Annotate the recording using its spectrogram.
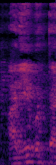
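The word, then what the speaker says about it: आर्यभट: और से 3.14 ये आर्य भट्टा ने दी थी आर्य भट्टा नहीं बोलेंगे आर्य भट्ट है ओके बट इंग्लिश में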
